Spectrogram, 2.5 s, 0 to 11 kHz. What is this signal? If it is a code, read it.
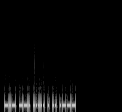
Morse code, heard as a keyed tone, about 50 wpm, 700 Hz. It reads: KG5EIJ
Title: USA Call Signs Repeated 3x 50wpm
